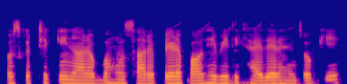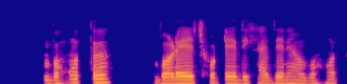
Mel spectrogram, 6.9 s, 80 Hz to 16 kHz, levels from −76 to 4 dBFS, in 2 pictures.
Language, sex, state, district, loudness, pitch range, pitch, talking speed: Hindi, male, Chhattisgarh, Balrampur, -20 LUFS, 130-145 Hz, 140 Hz, 200 wpm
